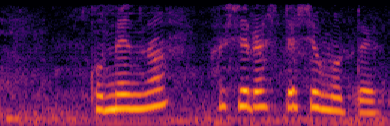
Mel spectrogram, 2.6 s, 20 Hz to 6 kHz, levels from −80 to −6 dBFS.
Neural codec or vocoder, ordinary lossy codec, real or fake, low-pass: codec, 16 kHz, 8 kbps, FunCodec, trained on LibriTTS, 25 frames a second; none; fake; 5.4 kHz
